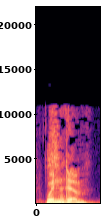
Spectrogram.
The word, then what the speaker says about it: Wymondham: Big Jim at work in Wymondham. Wyndham. No, it's not spelt like that. Yeah, but sometimes things are spelt in a different way to that. The pronunciation. It's the fourth one down. Wymondham.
